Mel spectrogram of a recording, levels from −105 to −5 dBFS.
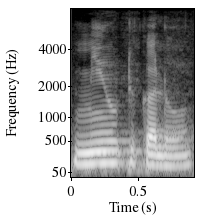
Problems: background sounds at intervals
